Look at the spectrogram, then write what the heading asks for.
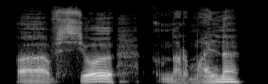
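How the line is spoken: Muttering. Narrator (Russian): пробормотал он

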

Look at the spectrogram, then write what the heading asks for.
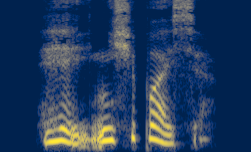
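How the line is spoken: Sleepy grumble. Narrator (Russian): Сонно проворчала подушка

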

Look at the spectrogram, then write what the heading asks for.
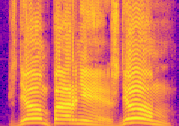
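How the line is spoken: Shouting. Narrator (Russian): крикнул седьмой роте свиные ушки

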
